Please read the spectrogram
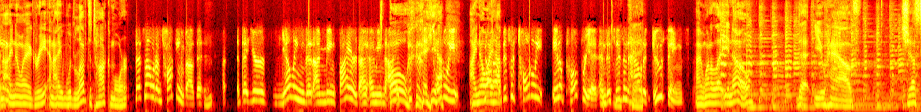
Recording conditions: phone line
